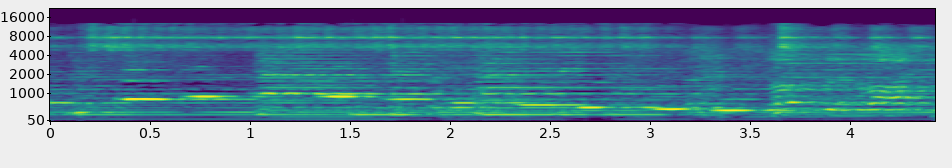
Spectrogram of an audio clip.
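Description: A live band playing an instrumental passage: a melodic lead line of held notes over a steady bass, with tambourine.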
